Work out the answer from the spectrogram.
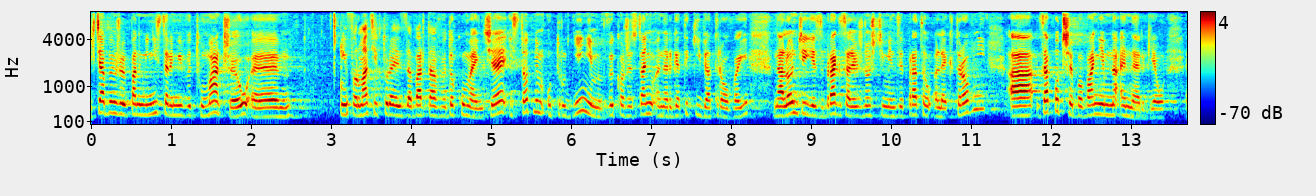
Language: Polish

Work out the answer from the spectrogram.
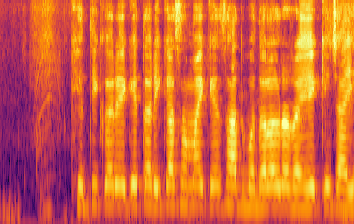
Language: Bhojpuri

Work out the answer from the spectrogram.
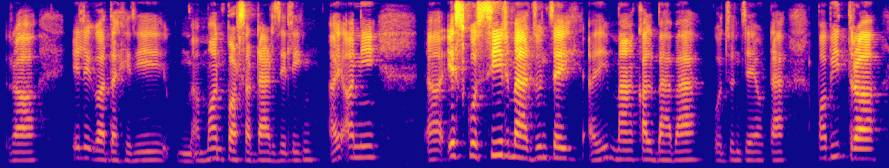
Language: Nepali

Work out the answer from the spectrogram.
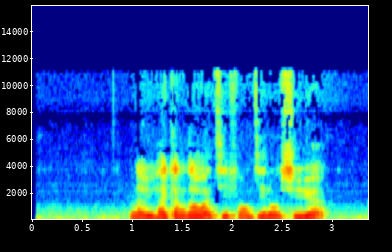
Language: Cantonese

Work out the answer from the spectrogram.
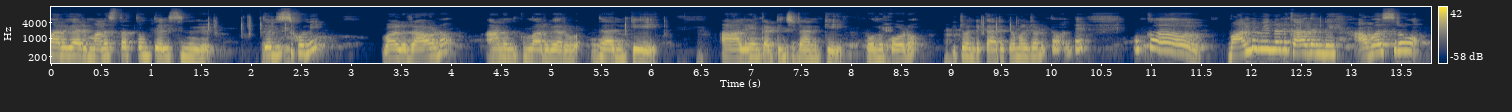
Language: Telugu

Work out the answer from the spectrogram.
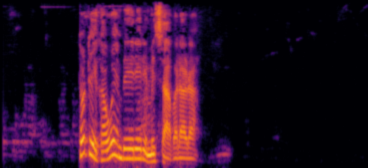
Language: Ganda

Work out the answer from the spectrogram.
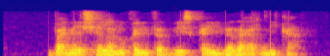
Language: Catalan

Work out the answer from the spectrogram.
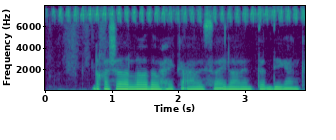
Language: Somali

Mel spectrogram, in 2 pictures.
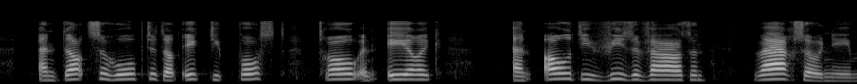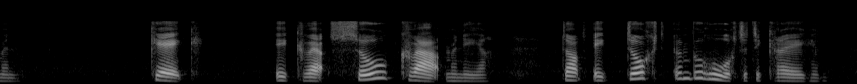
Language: Dutch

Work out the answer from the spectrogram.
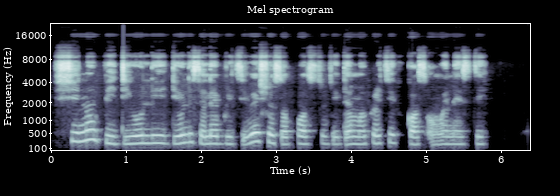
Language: Nigerian Pidgin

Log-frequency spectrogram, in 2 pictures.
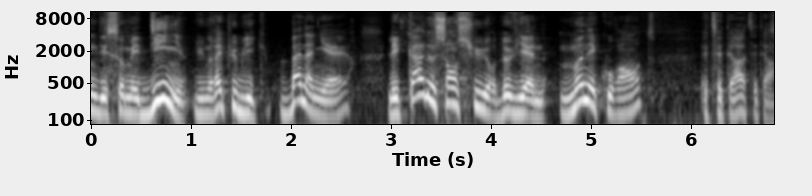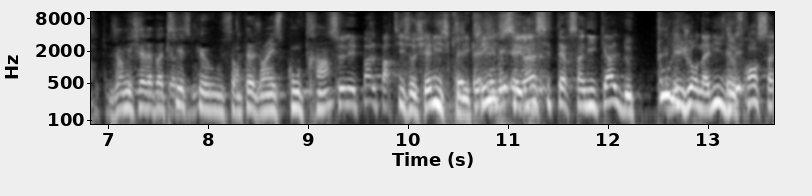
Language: French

